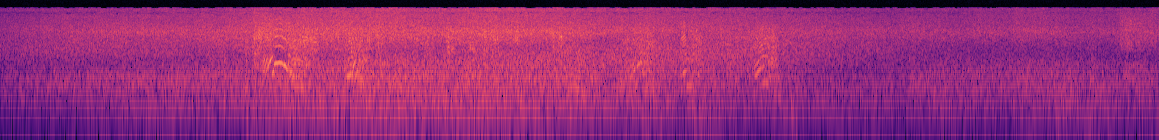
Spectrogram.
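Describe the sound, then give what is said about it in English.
Rough, angry sea waves churn and crash in a continuous roar at a sandy shore, with surges swelling and receding and some wind noise mixed in, loud throughout. “They latched onto her thin arms with her iron grip and dragged her towards the churning waters of the angry sea.”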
